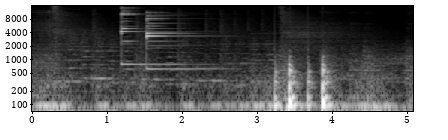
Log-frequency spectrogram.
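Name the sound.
doorbell ringing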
